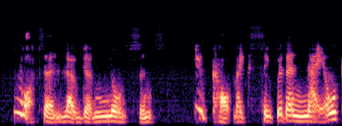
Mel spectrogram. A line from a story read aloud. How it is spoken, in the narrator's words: cackled the old woman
